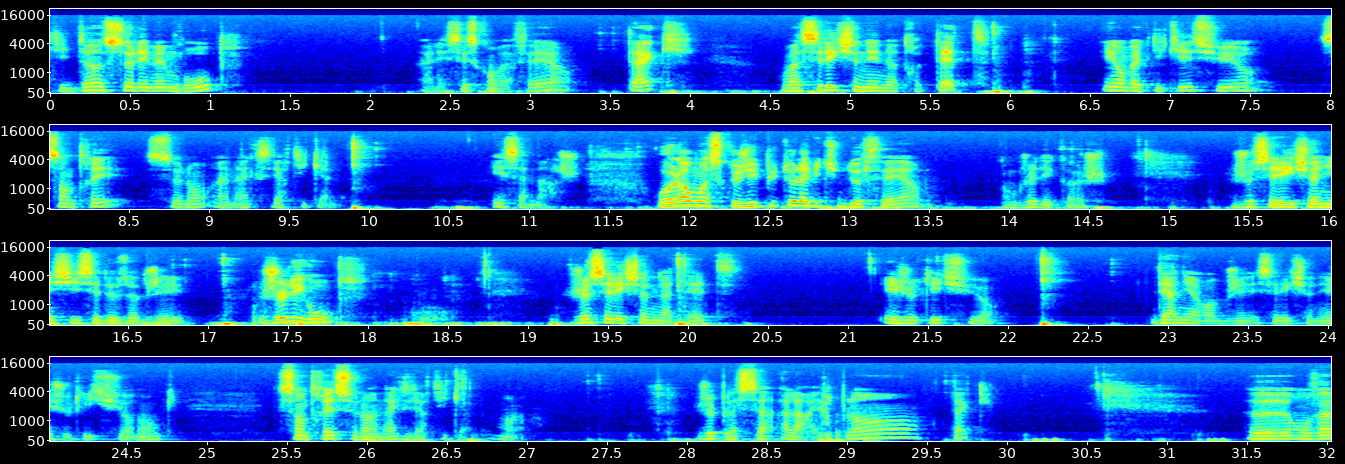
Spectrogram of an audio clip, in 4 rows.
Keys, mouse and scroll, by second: 3.5 click, 5.6 shift+click, 9.9 click, 11.7 click, 12.3 ctrl+z, 14.3 click, 15.9 click, 16.8 shift+click, 18.2 ctrl+g, 19.3 shift+click, 22.2 click, 26.5 click, 27.4 click, 29.6 click, 30.1 middle click, 31.2 middle click.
